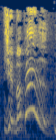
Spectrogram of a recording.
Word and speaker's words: Je m'appelle: Je m'appelle.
